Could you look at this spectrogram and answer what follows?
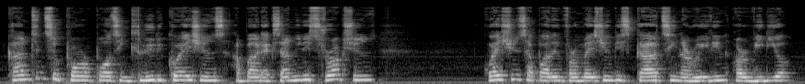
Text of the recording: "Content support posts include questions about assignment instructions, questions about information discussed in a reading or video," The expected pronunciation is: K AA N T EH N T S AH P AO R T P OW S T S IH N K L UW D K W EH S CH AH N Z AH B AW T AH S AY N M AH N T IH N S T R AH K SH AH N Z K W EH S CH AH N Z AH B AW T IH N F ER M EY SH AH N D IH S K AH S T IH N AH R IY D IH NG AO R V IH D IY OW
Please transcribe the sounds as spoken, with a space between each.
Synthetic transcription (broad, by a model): K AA N T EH N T S AH P AO R T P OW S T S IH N K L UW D K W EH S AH N S AH B AW T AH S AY M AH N IH N S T R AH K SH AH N K W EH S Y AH N S AH B AW T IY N F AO M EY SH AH N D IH S K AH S IH N AH R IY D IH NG AO R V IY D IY OW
